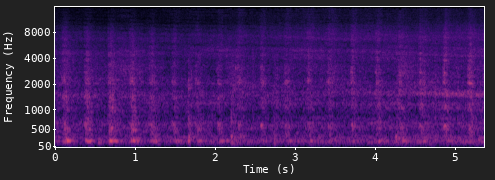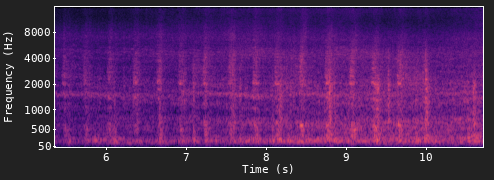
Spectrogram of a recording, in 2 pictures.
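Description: LBSC A1X Terrier 0-6-0 tank steam locomotive approaching and passing close by: regular exhaust chuffs early on give way to a steady steam hiss that grows louder as it nears. Clicks of its wheels over the rail joints come near the end.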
